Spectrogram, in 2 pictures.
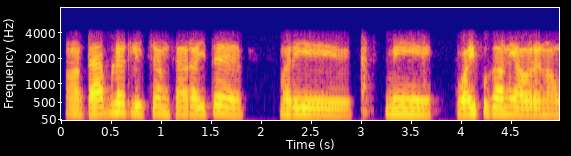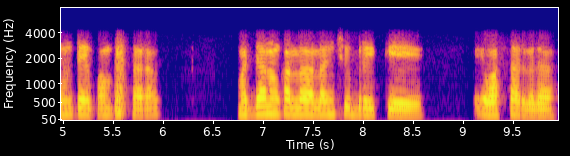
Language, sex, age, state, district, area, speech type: Telugu, male, 18-30, Andhra Pradesh, Guntur, urban, conversation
